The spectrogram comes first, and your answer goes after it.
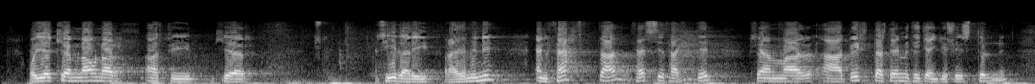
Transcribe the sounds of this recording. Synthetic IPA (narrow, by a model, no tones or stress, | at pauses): ɔɣjɛcʰɛːmnaːwnaɾat̪viçɛɾ | siːðaɾiɾaːjðɪminːɪ | ɛnθɛht̪aðθɛsːɪθajht̪ɪɾ̥ | sɛmaðaðpɪr̥t̪ast̪ejmɪnt̪ʰɪcejɲcɪθɪst̪ʏlnʏ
